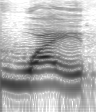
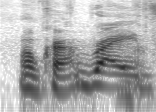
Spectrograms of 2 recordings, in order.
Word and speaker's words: Wights: of Whites. I'm always cool. It's whites, not rights, but it's spelled WIGHTS. Well, you could have because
